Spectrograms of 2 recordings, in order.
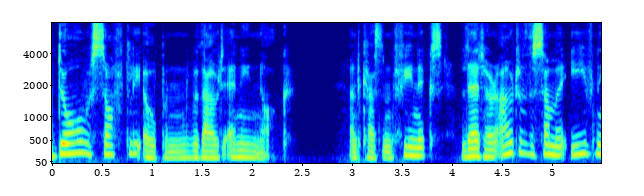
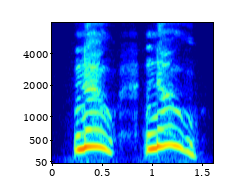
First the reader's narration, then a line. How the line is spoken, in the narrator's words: cried Florence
